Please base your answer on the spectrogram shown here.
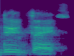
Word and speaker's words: Odunze: Odunze.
